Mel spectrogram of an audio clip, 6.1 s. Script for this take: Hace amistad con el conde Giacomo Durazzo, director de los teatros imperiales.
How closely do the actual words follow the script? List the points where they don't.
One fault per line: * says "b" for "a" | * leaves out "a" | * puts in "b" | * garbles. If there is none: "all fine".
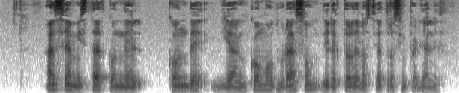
all fine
